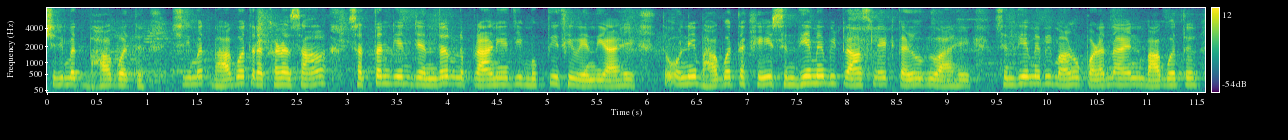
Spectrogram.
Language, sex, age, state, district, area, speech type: Sindhi, female, 45-60, Rajasthan, Ajmer, urban, spontaneous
